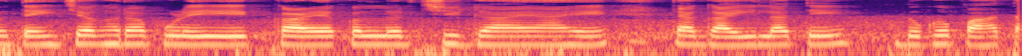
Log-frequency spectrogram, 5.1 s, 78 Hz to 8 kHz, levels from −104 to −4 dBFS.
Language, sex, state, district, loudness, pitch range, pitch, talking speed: Marathi, female, Maharashtra, Nagpur, -15 LUFS, 200-215 Hz, 205 Hz, 150 wpm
